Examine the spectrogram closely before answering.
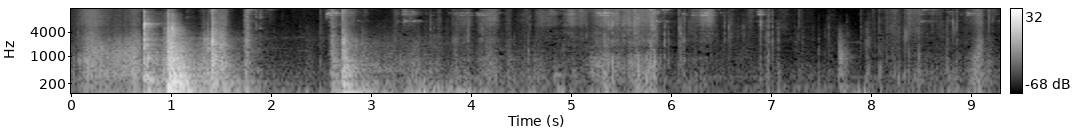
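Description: Keys jangling and metal clattering against a door and its latch while a door is shut and locked, with a cloth bag rustling. The clatters are loudest about a second in and again near three seconds, then thin out into lighter clicks.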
